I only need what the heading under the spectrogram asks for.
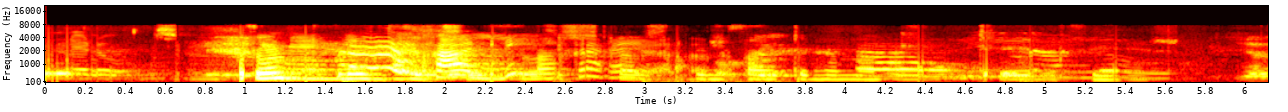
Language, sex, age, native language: Icelandic, female, 14, Icelandic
